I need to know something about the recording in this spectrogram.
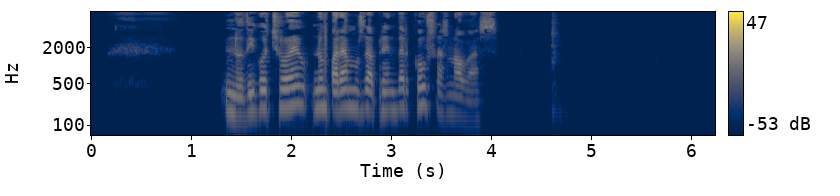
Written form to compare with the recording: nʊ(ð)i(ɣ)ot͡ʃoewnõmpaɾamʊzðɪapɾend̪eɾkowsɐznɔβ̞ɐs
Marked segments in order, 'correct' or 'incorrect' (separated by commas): correct, correct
